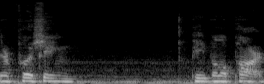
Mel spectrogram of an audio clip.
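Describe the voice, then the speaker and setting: A man at a fairly slow pace, with audible room echo. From small-town US. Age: 60s. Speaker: YouTube commentator. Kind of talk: opinion monologue. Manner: casual, halting with repetitions.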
